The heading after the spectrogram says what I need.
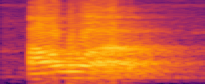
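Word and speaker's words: hour: হ্যাঁ যদি শব্দের শুরুতে কনসোনেন্ট থাকে এবং প্রথমে ভায়ের উচ্চারণ হয়, যেরকম আওয়ার, তো এখানে আওয়ার এসটা উচ্চারণ হয় না, তো এই ক্ষেত্রে আবার ভায়ের কনসোনেন্ট থাকা সত্ত্বেও এখানে কি বসবে, এখানে বসবে এন বসবে।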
